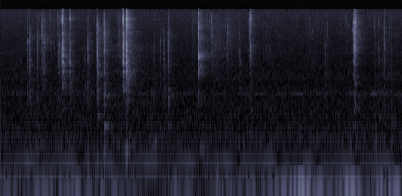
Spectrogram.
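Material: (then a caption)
Brass. Fingertips tap and click the keys and pads of a hollow, gold-lacquered brass saxophone, making an irregular run of short, bright clicks. The clicks grow louder toward the end over a steady low hum.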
